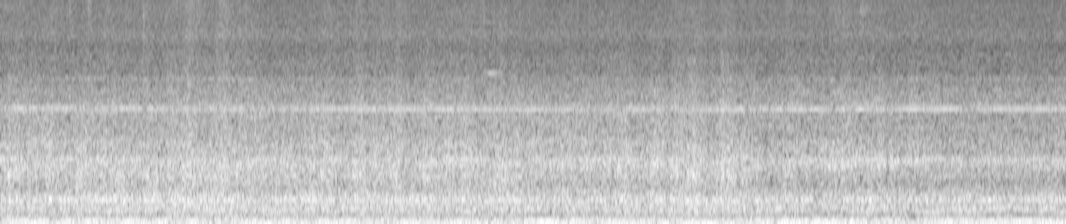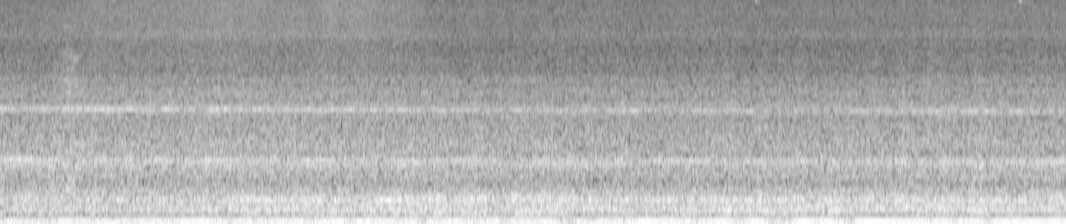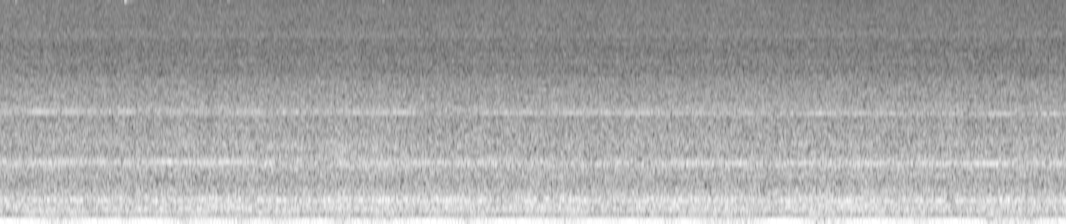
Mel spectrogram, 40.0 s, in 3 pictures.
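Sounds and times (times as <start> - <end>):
train low rumble: 0.0 - 39.9.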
